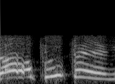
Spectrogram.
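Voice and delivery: high, slow, swooning over the name; retelling a Russian lady raving about Putin, high and slow; gushing older lady. Retold or imitated. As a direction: gush over him like a devoted fan. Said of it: "she started, like, raving over him".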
